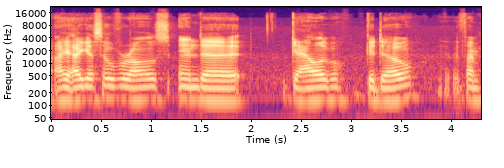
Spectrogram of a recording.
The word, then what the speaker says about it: Gadot: Yeah, I guess overall, and Gal Gadot, if I'm pronouncing Gal it right. Gadot, yep.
